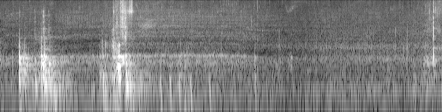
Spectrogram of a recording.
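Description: Uncooked parboiled rice, just washed, sautés in a pot with seasoning ingredients for yellow rice and red beans. A low steady sizzle runs under a few sharp scrapes and stirring knocks near the start, then settles into a quieter fry.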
